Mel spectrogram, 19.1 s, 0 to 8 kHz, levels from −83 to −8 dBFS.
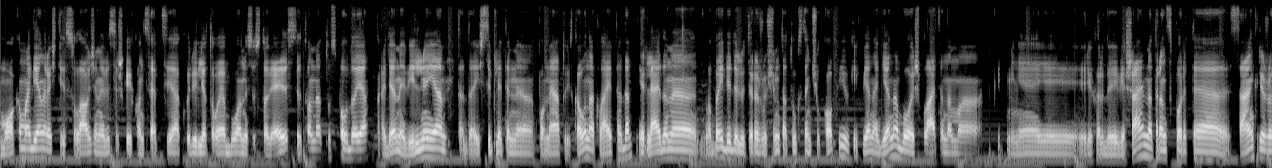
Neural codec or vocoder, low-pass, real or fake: none; 7.2 kHz; real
